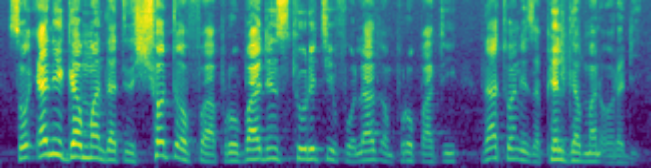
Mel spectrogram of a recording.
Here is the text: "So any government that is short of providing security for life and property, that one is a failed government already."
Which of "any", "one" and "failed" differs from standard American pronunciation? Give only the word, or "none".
failed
